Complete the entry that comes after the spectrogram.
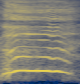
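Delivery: big, high mock gasp; hammed-up gasp of horror; shocked gasp. Casting people hearing no new headshots, shocked gasp.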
